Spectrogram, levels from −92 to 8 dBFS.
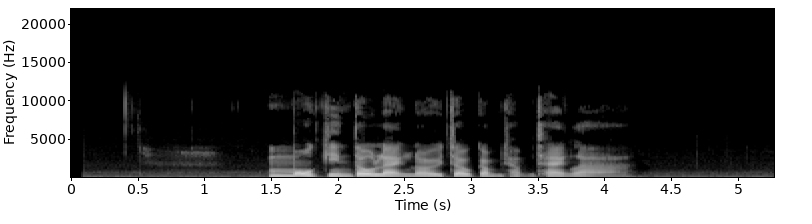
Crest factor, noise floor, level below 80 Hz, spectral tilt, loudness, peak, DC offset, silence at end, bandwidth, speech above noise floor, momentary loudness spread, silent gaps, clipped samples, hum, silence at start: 20 dB; -59 dBFS; -68 dBFS; -6.5 dB/octave; -21 LUFS; -2 dBFS; under 0.1%; 1.15 s; 11 kHz; 38 dB; 15 LU; none; under 0.1%; none; 1.5 s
